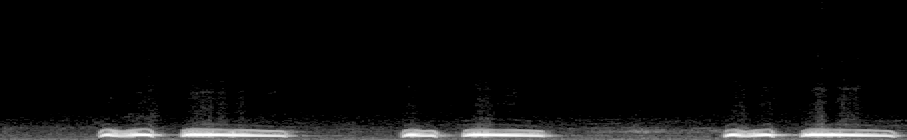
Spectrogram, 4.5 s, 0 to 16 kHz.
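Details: Spotted dove used as a decoy, in the 'giọng thổ' voice style. Three identical mellow phrases are spaced about 1.5 seconds apart. Each opens with a short double-humped note and ends in a longer, flat, slightly descending coo. No other sounds are heard.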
